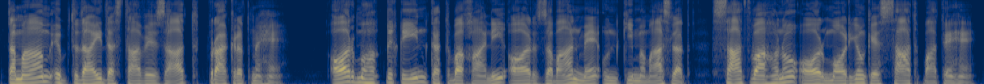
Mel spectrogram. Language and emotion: Urdu, neutral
